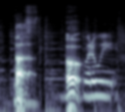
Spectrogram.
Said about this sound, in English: I want to keep a burp counter because I feel like you burp once a podcast.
